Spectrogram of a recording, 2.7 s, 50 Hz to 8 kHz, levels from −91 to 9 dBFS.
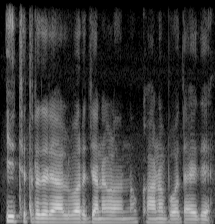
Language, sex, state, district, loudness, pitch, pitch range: Kannada, male, Karnataka, Koppal, -16 LUFS, 125 Hz, 125-130 Hz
